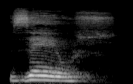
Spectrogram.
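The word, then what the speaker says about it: Ζεύς: Se pronuncia algo así como si fuera una D y una S juntas, ¿sí? Así, por ejemplo, tenemos la palabra Zeus.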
